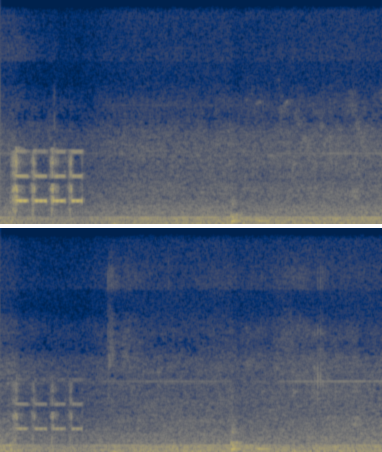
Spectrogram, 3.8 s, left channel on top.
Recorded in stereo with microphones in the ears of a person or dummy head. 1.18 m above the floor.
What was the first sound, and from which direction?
An alarm, 55° left (ahead or behind).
